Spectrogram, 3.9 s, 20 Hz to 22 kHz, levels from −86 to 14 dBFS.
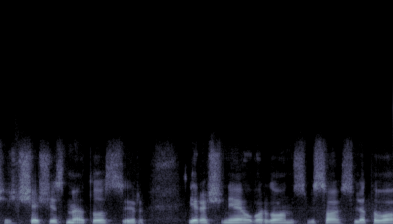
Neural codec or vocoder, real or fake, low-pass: vocoder, 24 kHz, 100 mel bands, Vocos; fake; 10.8 kHz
